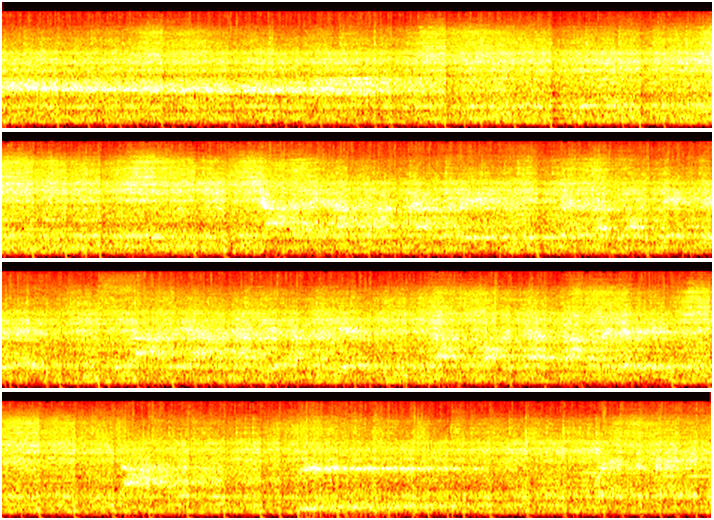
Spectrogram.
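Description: Distorted electric guitars wail loudly in an echoing hall.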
